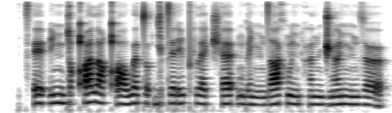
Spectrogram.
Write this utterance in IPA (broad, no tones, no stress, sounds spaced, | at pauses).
t͡sʼ e ʔ i ɲ ɟ u qʼ ə l ɐ qʼ ɔ w ə t o ʔ ɟ a t e ɾ i pʰ l ɛ t͡ʃʰ ɛ ʔ ŋ ɡ a ɲ n d a x ũ ɲ h œ̃ n d͡ʒ œ̃ ɲ n z œ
